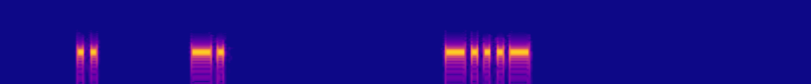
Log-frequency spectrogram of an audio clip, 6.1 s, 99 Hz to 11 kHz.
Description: Morse code, heard as a keyed tone, about 25 wpm, spaced as for 10 wpm, 600 Hz. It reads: IN <BT>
